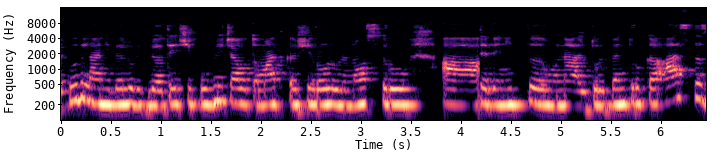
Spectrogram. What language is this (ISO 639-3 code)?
ron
